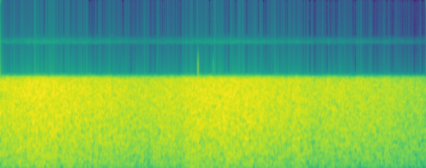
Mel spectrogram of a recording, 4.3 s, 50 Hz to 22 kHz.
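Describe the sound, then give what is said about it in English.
Jupiter radio L-bursts received on a shortwave radio: a dense, hissing wash of radio static that swells and fades gently, like waves rolling in, steady and loud throughout with no voices. “2 types are common: long, or L, bursts that sound like waves crashing on a beach.”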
